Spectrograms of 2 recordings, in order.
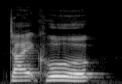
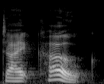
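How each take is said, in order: First: Loud, high broad Yorkshire "Coke"; insistent repeat with the Yorkshire vowel; Yorkshire accent. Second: Put-on diluted London accent. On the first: Retold or imitated. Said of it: "where I don't have to repeat myself". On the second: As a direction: give in and say "Coke" in a London accent. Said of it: "I'm evolving".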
